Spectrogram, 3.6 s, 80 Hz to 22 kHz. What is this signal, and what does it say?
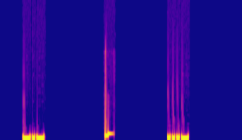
Morse code, heard as a keyed tone, about 35 wpm, 700 Hz. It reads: K V
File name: Single-Letter-Number-35wpm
